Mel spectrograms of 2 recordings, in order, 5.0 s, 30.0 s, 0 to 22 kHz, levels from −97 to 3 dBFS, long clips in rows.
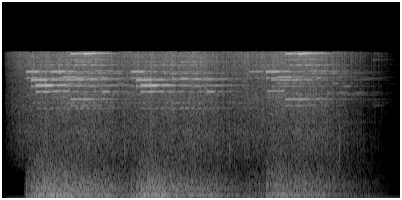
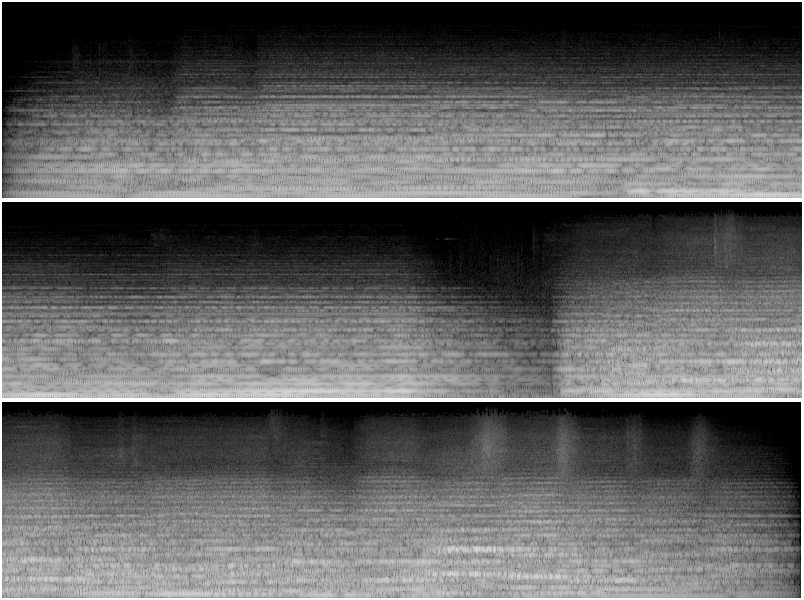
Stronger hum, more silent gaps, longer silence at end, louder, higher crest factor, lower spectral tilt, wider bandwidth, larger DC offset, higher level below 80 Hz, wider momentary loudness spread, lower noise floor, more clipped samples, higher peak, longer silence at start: neither; neither; first, 0.55 s vs 0.1 s; second, -26 LUFS vs -20 LUFS; about the same, 18 dB vs 18 dB; second, 1 dB/octave vs -7.5 dB/octave; second, 8.2 kHz vs 12 kHz; neither; second, -54 dBFS vs -26 dBFS; first, 15 LU vs 11 LU; first, -62 dBFS vs -41 dBFS; neither; second, -14 dBFS vs -2 dBFS; about the same, 0.1 s vs 0.1 s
